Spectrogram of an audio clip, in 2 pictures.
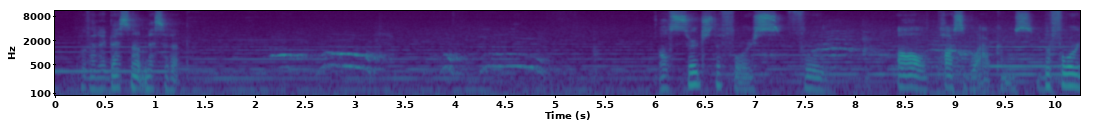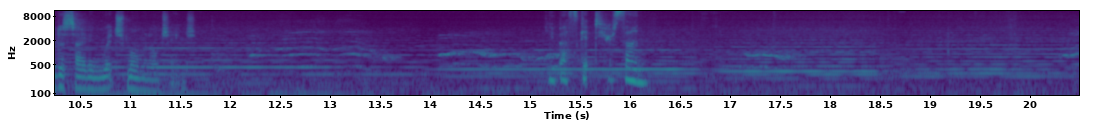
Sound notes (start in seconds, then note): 2.0 baby cries; 11.8 baby continues crying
